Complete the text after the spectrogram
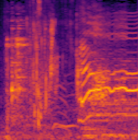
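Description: A woman screams loudly in pain.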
